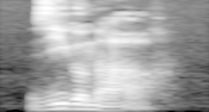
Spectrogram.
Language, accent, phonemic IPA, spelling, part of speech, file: French, France, /zi.ɡɔ.maʁ/, zigomard, noun, LL-Q150 (fra)-zigomard.wav
- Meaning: alternative form of zigomar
